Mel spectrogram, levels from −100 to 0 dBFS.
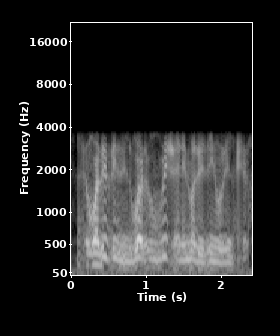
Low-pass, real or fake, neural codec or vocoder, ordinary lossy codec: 3.6 kHz; fake; autoencoder, 22.05 kHz, a latent of 192 numbers a frame, VITS, trained on many speakers; none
